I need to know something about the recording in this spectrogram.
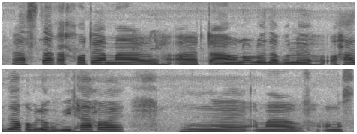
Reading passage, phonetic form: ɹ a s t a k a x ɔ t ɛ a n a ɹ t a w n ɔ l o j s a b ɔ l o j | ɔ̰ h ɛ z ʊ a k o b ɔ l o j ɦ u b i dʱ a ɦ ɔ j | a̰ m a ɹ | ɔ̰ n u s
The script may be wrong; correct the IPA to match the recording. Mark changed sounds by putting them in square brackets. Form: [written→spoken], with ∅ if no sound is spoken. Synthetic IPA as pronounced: ɹ a s t a k a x ɔ t ɛ a [n→m] a ɹ t a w n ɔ l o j [s→z] a b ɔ l o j | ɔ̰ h [ɛ→a] z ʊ a k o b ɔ l o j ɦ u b i dʱ a ɦ ɔ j | a̰ m a ɹ | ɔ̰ n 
